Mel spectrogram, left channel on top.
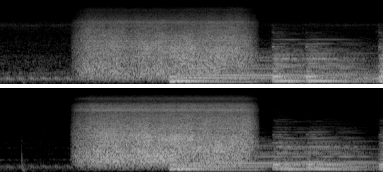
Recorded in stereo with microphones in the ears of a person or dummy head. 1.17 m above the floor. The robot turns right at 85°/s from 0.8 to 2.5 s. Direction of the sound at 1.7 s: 20° left.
